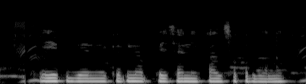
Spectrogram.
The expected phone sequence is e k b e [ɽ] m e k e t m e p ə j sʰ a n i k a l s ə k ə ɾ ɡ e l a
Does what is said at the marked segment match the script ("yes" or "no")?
no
